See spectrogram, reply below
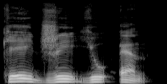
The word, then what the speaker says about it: KGUN: «Но выстрелы были сделаны с дальней дистанции?» — спросила черная женщина-репортер из, как это ни смешно, KGUN. – Название канала читается как K-Gun, а «Gun» означает «огнестрельное оружие».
